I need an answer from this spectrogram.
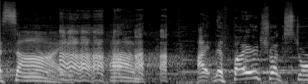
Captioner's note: laughs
